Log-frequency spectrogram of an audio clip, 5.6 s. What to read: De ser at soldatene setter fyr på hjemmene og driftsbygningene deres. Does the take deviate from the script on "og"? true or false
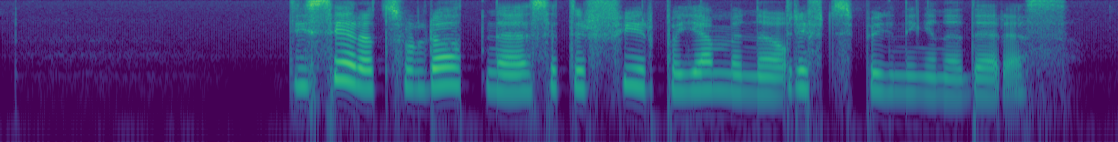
true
